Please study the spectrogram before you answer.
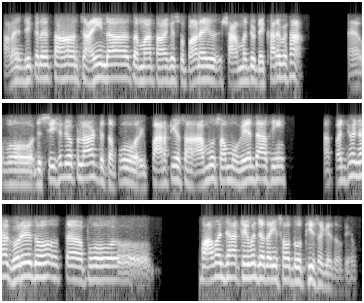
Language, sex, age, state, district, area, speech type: Sindhi, male, 60+, Rajasthan, Ajmer, urban, conversation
